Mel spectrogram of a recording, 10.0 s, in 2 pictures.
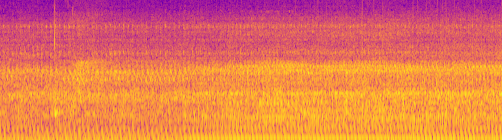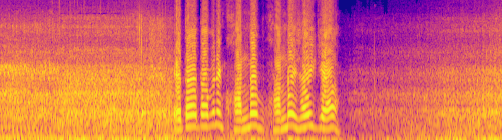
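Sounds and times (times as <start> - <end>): motorcycle engine running: 0.0 - 7.4
tyres on gravel and wind: 0.0 - 10.0.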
